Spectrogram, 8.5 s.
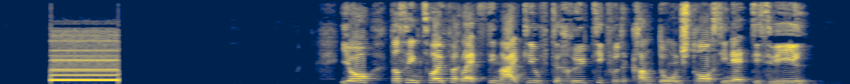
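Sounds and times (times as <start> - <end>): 
telephone dial tone: 0.5 - 1.2
speech: 3.4 - 8.2.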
